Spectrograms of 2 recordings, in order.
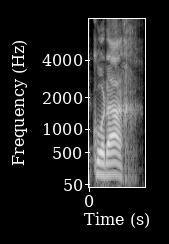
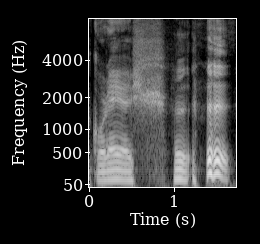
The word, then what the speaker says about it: Koraj: Hijos de Koraj. Tengo que asegurarme de pronunciarlo como eso. Que no me venga con que Koresh.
